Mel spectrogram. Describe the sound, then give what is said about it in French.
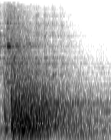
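The heavy door of Noah's ark swings shut with a single deep thud, followed by a long, booming reverberation that slowly fades away. No voices accompany it. “Dieu lui-même ferme la porte derrière eux.”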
